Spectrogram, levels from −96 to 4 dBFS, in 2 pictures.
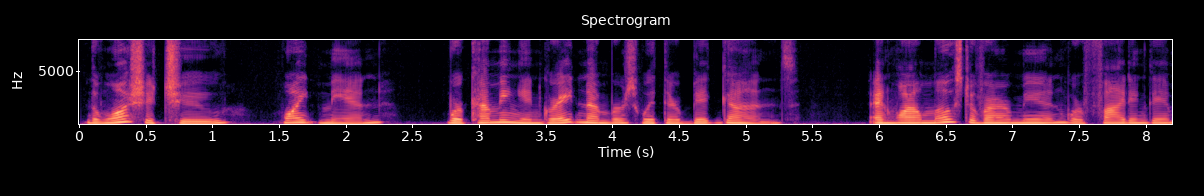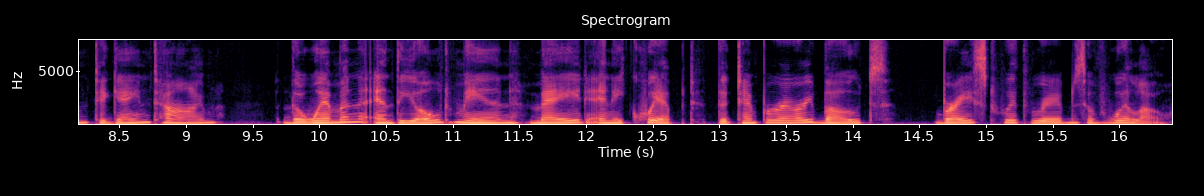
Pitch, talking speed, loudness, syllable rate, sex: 175 Hz, 155 wpm, -21 LUFS, 4.3 syllables/s, female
